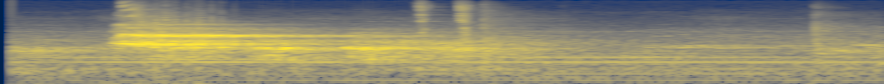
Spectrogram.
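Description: A dog gives a loud, drawn-out cry about half a second in, holding one pitch and fading over a second or so. A couple of short, sharp sounds follow.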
